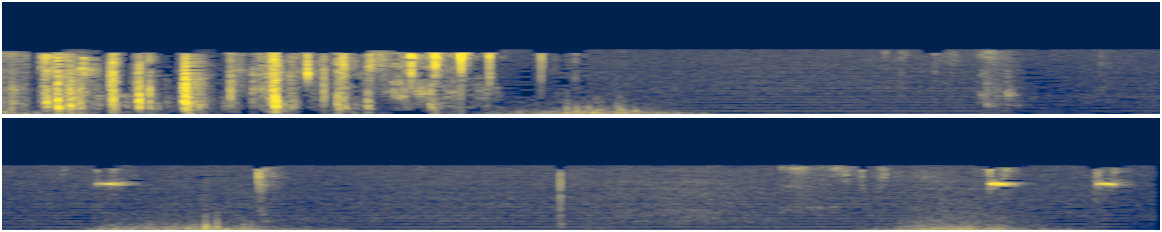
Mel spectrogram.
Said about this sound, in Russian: Да, гудок сейчас пошел.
